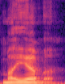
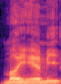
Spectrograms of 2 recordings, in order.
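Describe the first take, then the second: First: The name is said the local way. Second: The name is said the usual way.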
